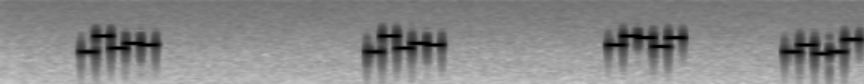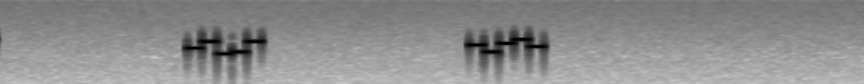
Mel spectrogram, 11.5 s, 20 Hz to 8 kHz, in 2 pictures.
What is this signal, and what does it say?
Five-tone selective call (CCIR), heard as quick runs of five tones, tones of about 100 ms. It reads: 22476 22476 66050 26129 48128 62795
